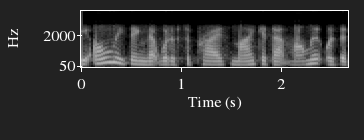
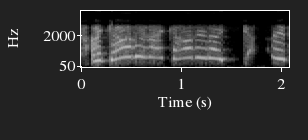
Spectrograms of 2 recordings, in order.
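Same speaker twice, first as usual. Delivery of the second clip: screamed. Acted. Boy screams over the football he just unwrapped, high and thrilled. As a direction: shriek it out like the best gift ever. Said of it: "he screamed".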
